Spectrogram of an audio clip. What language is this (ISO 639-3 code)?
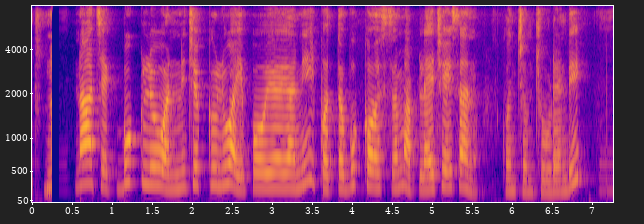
tel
